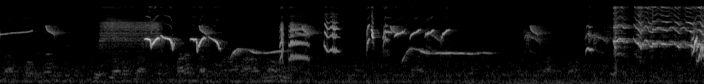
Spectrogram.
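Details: Oriental magpie-robin singing to provoke rivals: mixed whistles, long drawn flat note, harsh buzzy bursts and fast chattering notes, with some background noise.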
